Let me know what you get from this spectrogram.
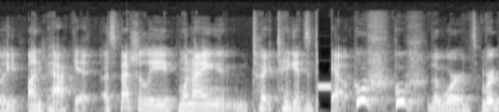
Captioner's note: beep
